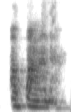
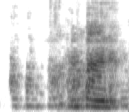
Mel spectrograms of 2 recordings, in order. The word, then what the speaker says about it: apana: That's called apana. Say apana. Apana. So your prana, apana. They nicely rhyme, prana, apana.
